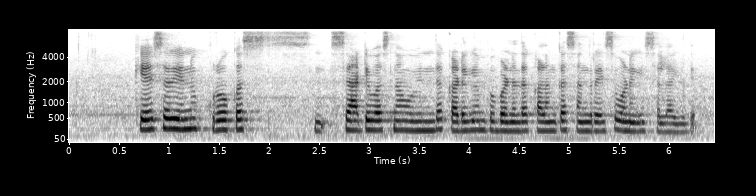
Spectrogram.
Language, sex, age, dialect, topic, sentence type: Kannada, female, 51-55, Central, agriculture, statement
